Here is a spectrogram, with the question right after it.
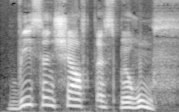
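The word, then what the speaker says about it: Wissenschaft als Beruf: kitabından Wissenschaft es Beruf diye telaffuz edebiliriz.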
